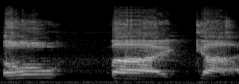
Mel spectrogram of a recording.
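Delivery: anger turning into fright. Recapping a SmackDown segment where a man backs against a wall, imitating someone frightened. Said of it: "his shit turns from anger to fear".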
